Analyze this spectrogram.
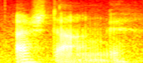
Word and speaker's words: Ashtanga: Asht, 8, anga, limb. Ashtanga, actually, is how we really pronounce it.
